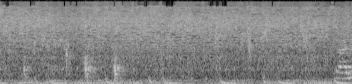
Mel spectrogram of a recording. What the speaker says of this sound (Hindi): अब हम डालेंगे टमाटर। इनको भी हल्का से सौटे करेंगे।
